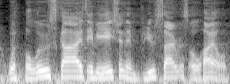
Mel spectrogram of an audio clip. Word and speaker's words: Bucyrus: She's a flight instructor with Blue Skies Aviation in Bucyrus, Ohio. I said it right, right? Yes, you did. I didn't call it Bucharest? No, or or Bucyrus.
